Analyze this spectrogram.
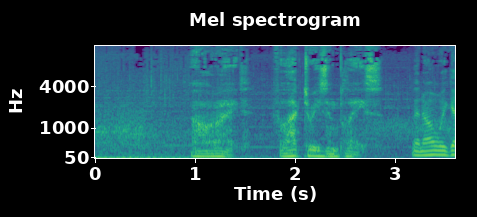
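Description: A man speaks in a low, gravelly voice, calmly and close by.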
